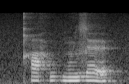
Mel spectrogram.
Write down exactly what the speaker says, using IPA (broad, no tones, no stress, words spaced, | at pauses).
qʰahuɡʷĩ ɮɛ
